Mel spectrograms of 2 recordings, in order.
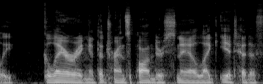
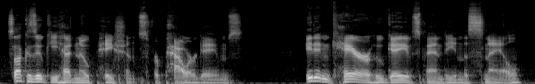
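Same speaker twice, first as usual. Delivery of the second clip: ordinary delivery, nothing marked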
